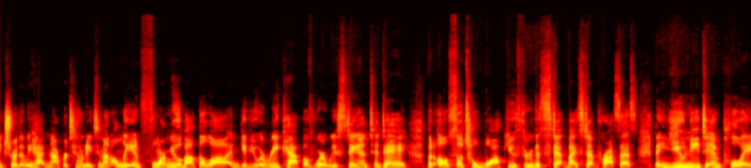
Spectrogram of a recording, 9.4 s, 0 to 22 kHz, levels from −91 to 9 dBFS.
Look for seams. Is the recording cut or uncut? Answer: uncut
